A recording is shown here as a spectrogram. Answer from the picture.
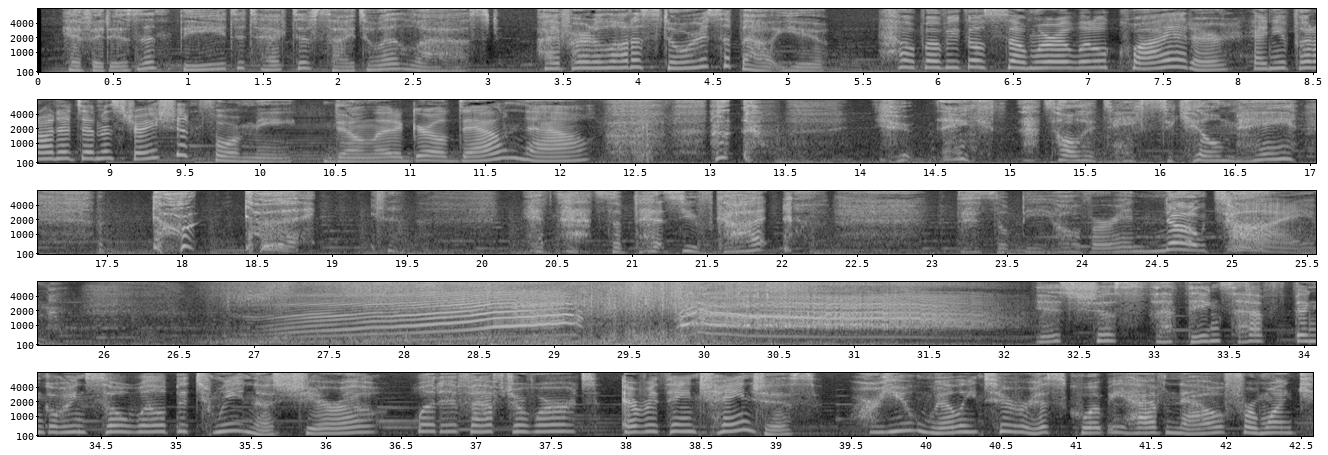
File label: Anime; Demo Reel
